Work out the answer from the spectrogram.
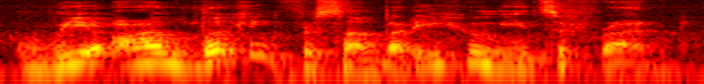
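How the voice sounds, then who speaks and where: A man's voice: fairly high pitch, very animated, fairly quick, warm tone. A man voicing a small, friendly young beaver in a children's story, earnest and eager. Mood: earnest, inviting.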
